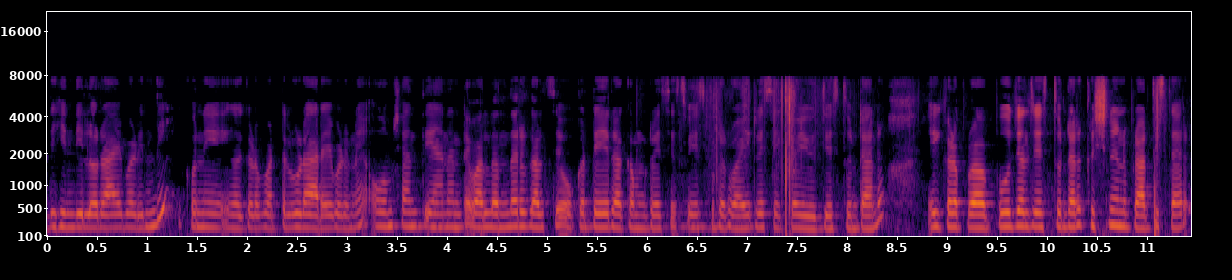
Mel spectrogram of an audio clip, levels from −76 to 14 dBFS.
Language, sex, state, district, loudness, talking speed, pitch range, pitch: Telugu, female, Andhra Pradesh, Srikakulam, -26 LUFS, 170 wpm, 195-215 Hz, 205 Hz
